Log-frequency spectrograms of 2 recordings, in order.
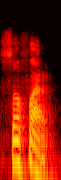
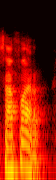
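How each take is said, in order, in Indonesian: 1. Vokal pertama itu 'o' yang lebih gelap dan bulat. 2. Vokal pertama itu 'a' terbuka, biasa. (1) "Yang benar itu sofar ngomongnya" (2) "Mbak Sihan kan bilang begini"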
